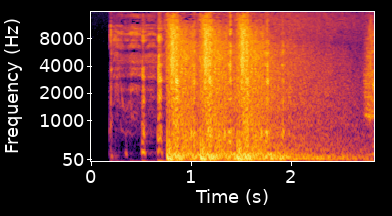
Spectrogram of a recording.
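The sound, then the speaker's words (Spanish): Gunshot sound effects: a few faint clicks lead into a loud booming blast with a long, rumbling decay that fades slowly. “¿No hay que sacar un arma tú? A ver, espérate. Pium, pium. No, pues están los efectos.”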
